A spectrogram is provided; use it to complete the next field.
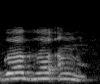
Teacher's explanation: ग घ अ ङ इन्हें बोलने के लिए स्वर तंत्रियों में कंपन पैदा होता है। इसलिए हम इसे सघोष की श्रेणी में बोलते हैं।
